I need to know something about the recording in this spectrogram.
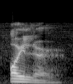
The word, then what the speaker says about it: Euler: e was chosen to honor the mathematician leonard euler pronounced as euler tagalog logarithms natural logarithms natural logarithms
